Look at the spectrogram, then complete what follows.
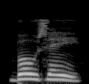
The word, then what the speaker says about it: boze: Boze Means angry or mad, pronounced boh-zeh. with a short O sound similar to the o in hot and a voiced z sound.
